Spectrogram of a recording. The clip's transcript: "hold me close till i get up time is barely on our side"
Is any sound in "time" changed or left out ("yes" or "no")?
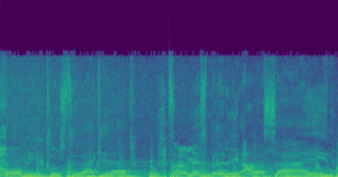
yes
